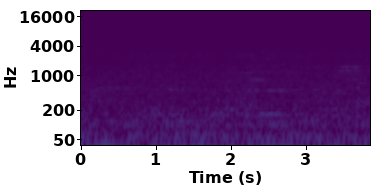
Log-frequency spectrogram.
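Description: Cloth rustles softly as hands smooth it out.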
